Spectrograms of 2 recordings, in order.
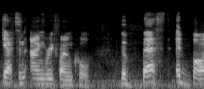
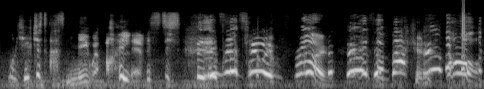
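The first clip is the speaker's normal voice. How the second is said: much higher, slow, sing-song lecturing; mock patient explaining; 3 dB louder than usual. Lecturing the irate caller, higher and slow. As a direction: explain it like to a child.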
